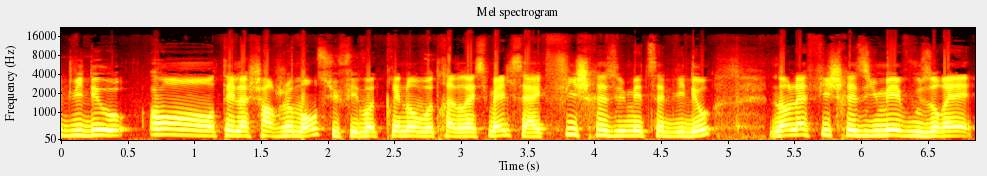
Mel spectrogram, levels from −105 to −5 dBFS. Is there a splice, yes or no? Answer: yes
